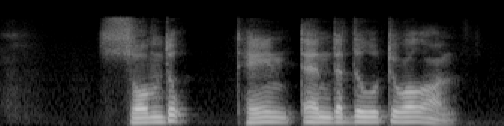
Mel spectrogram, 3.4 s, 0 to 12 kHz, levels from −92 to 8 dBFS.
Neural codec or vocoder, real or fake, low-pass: codec, 16 kHz, 0.5 kbps, FunCodec, trained on Chinese and English, 25 frames a second; fake; 7.2 kHz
